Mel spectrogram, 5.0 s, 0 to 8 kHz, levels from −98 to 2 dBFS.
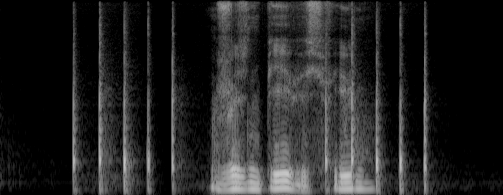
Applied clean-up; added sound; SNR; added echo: neural mask model RNNoise.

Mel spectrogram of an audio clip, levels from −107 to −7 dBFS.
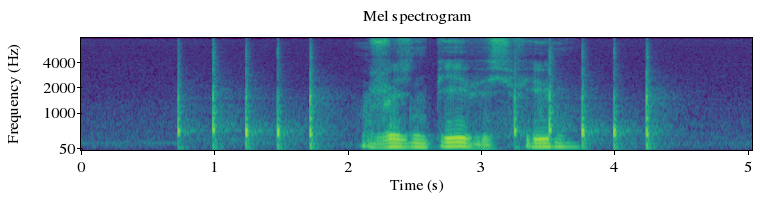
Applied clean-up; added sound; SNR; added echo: none; Knock / Wood; 6 dB; none.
